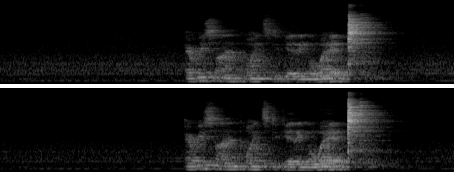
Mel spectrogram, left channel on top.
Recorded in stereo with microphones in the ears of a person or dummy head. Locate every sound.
1.8 s a man speaking: 30° right (ahead or behind), 1.5 m; by 3.4 s 75° right (ahead or behind), 0.8 m
3.5 s breaking glass: 60° right (ahead or behind), 1.7 m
